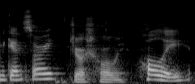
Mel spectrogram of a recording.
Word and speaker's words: Hawley: Yeah, I know, because this guy is basically, how do you pronounce his name again, sorry? Josh Hawley.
